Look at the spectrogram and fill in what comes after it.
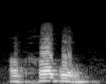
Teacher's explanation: O and N combine to produce a nasal sound.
